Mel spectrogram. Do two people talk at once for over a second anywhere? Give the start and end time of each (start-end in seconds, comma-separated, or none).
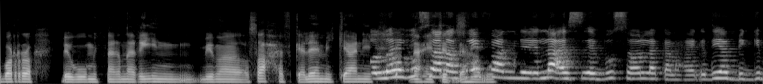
3.7-5.0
